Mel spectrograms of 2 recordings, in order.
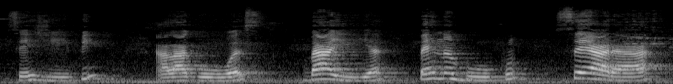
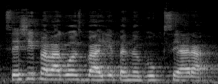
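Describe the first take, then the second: First: Short pauses separate each name in the list. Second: The names run together without any pauses. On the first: The speaker calls it right. "Então a gente dá uma pausazinha" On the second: The speaker calls it wrong. "Não pode ler assim"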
